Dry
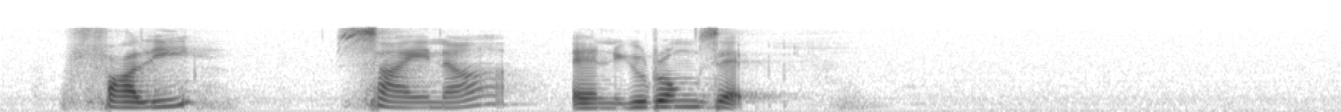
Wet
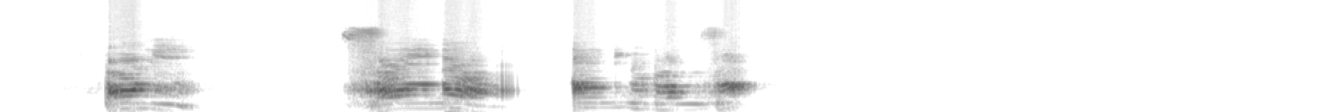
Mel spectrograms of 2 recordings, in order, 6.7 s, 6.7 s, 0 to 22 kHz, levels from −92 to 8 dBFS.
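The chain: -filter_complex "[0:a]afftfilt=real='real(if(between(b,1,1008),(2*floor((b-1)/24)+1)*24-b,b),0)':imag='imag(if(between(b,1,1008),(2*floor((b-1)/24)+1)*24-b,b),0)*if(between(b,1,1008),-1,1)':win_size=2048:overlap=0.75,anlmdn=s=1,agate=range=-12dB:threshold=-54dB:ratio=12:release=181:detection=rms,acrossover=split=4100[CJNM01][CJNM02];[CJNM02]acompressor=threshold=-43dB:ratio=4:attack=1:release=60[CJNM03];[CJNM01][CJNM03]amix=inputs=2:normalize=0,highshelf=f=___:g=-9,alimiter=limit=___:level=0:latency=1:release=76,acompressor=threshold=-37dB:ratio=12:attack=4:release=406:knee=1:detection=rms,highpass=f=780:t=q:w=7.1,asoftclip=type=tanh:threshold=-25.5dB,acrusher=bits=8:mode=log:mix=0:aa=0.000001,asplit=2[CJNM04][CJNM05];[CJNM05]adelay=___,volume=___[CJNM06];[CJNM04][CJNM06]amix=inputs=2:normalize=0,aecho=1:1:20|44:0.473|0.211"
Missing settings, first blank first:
2200, -15.5dB, 33, -10dB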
